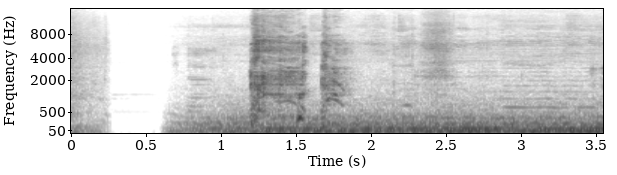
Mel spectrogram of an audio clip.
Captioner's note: sound of a car running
